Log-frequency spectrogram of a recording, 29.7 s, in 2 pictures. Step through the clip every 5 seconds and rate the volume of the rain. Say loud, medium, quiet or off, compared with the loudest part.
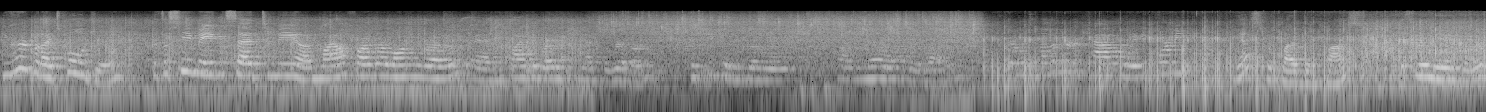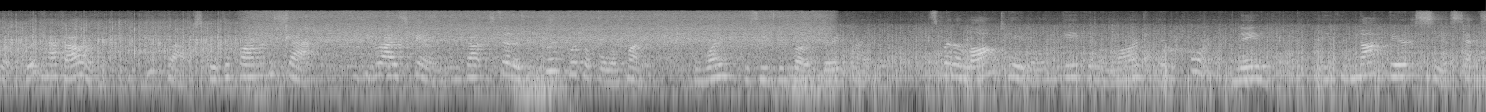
medium, medium, loud, loud, loud, loud.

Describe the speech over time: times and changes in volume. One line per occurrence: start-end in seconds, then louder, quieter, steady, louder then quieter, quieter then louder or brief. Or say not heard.
0.0-29.6 quieter then louder.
